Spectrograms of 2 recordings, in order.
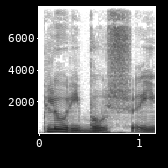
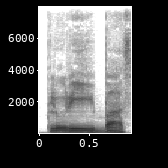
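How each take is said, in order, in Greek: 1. Ο τόνος δεν είναι στη δεύτερη συλλαβή. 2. Ο τόνος είναι στη δεύτερη συλλαβή. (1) "οι Αμερικανό αυτοί το λένε Pluribus" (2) "με τον τόνο στο ρι"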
